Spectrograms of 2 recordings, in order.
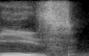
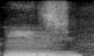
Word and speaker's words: Ys: You say it like Ys. Yeah, Ys.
